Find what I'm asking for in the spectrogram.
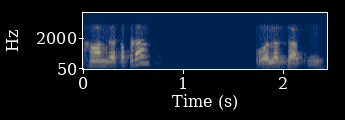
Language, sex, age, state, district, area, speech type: Hindi, female, 45-60, Bihar, Madhepura, rural, conversation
